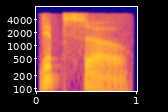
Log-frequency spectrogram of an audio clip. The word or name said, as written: dipso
